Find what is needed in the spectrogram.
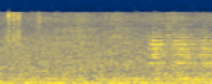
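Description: Steady low rumble of street traffic, with faint voices from the people around; a man's voice comes in near the end.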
